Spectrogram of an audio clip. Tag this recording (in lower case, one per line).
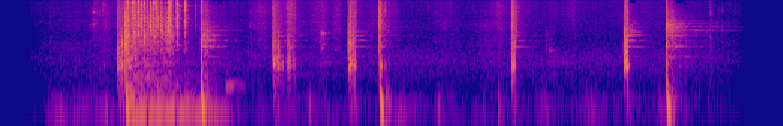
swoosh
